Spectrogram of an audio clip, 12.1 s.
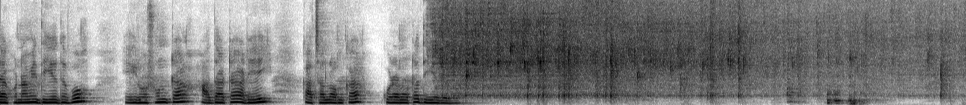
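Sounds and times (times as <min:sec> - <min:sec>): food sizzling in hot oil: 0:05.3 - 0:12.0.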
